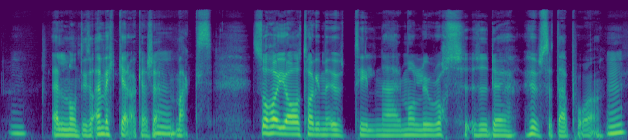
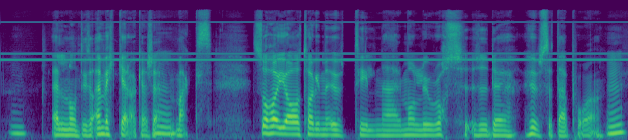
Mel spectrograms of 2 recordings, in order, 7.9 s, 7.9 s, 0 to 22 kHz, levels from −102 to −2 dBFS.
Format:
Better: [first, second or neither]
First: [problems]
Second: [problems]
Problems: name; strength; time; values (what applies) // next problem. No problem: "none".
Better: first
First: none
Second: high-pitched whine; noticeable; throughout; 4 kHz, 15 dB below the speech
